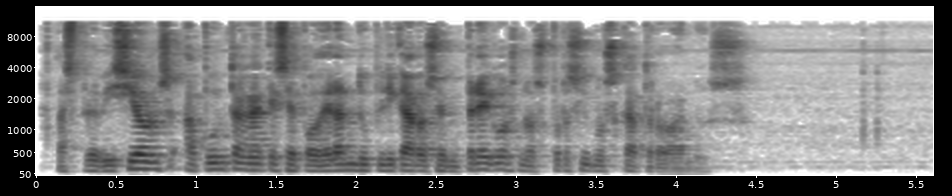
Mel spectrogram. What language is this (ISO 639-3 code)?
glg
